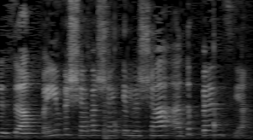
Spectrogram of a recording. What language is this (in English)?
Hebrew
